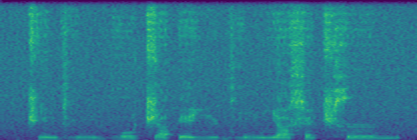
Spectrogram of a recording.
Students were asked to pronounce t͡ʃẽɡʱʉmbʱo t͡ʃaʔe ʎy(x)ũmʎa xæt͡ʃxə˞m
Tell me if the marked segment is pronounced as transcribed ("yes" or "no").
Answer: no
